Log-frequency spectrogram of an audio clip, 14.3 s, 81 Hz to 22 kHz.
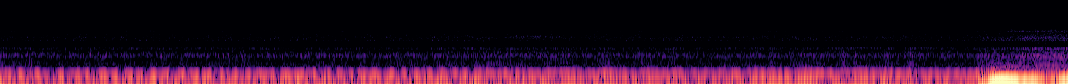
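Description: Sprint car's engine idling steadily at about 1,400 rpm in first gear, then revved up about a second before the end and held near 2,700 rpm, building revs for the standing start.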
